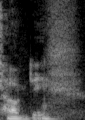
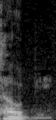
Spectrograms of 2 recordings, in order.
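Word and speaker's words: Hovde: or Senate Hy yeah that's I learned how that's that's pronounced that way really yeah that's how well that's how the announcer said it it's Hy I thought it was hobi or hoba anyway he in his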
